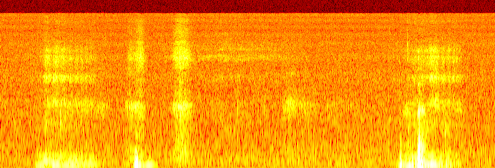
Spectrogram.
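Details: German shepherd puppy sleeping in a quiet room: a few short, rough snorting breaths with a faint whistle; puppy snoring.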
